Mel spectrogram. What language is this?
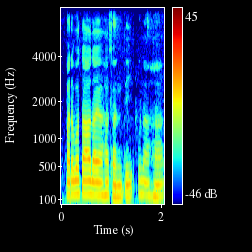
Sanskrit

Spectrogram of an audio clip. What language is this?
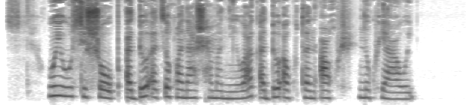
Abkhazian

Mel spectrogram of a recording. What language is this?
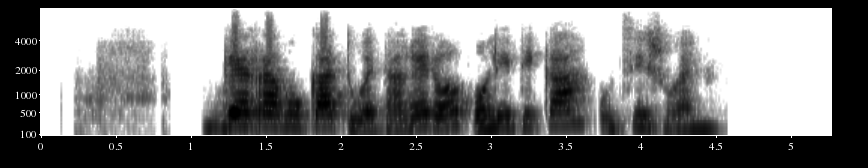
Basque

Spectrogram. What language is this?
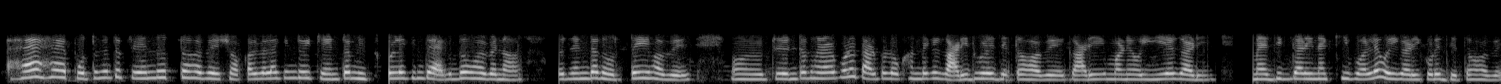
Bangla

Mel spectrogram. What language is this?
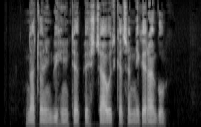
Central Kurdish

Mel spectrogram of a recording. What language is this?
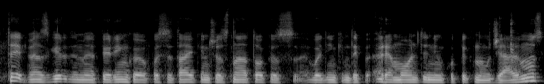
Lithuanian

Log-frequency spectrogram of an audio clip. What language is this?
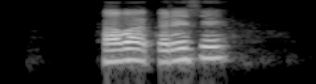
Wadiyara Koli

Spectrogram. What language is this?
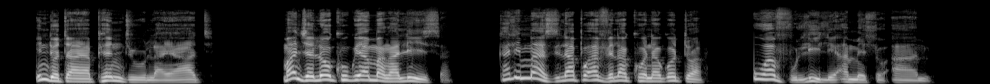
North Ndebele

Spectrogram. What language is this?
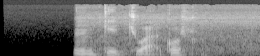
Matsés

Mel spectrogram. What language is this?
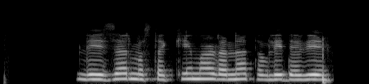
Pashto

